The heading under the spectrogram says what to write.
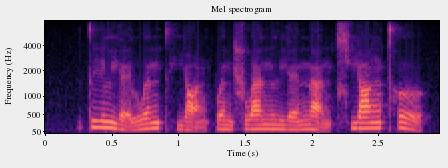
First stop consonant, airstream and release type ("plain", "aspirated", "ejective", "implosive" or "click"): plain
